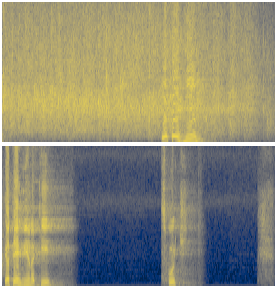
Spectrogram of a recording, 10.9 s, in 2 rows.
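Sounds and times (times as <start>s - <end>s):
audience applause: 0.0s - 5.5s
speech: 3.2s - 4.1s, 5.5s - 6.6s, 8.7s - 9.2s.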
